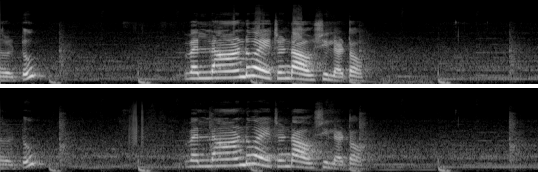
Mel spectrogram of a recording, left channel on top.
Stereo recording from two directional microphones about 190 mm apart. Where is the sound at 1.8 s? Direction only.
25° left (ahead or behind).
